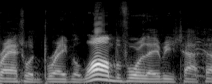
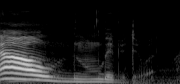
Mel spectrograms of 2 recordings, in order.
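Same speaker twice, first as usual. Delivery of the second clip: heavily sarcastic, very drawn-out, slow, sing-song tone. Telling someone you'll leave them to it, in a sarcastic tone. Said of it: "it's got that sort of sarcastic tone".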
